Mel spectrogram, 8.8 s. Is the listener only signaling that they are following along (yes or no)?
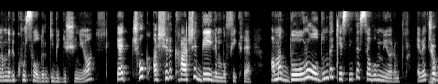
yes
